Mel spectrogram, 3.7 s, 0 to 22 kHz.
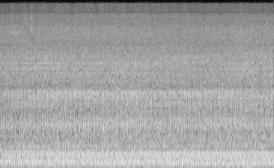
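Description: A Kawasaki Z125 Pro motorcycle runs wide open at about 8,500 RPM on a slight downhill, its small single-cylinder engine a loud, steady, buzzing drone with no talk over it.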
